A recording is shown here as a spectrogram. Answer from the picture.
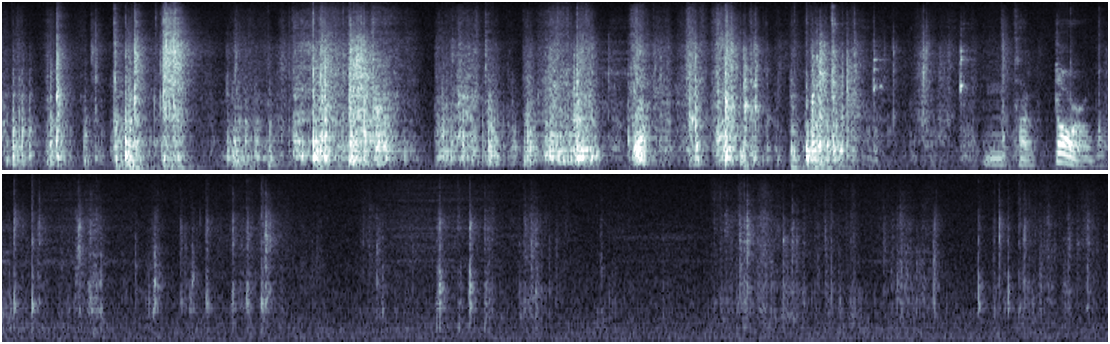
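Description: Cardboard box and plastic packaging being torn open and rustled, a dense run of crackles and scrapes for about six seconds. Then sparse, quiet clicks as the plastic toy bubble minigun is handled.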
